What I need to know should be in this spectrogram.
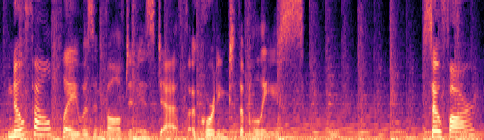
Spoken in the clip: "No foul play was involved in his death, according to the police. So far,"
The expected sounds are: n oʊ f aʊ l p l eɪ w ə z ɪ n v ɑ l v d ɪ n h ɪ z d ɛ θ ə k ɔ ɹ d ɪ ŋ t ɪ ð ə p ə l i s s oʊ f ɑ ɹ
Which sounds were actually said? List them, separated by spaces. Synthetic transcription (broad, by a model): n oʊ f aʊ l p l eɪ w ə z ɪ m v ɑ l v d ɪ n ɪ z d ɛ θ ə k ɔ ɹ d ɪ ŋ t ɪ ð ə p ə l i s s oʊ f ɑ ɹ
